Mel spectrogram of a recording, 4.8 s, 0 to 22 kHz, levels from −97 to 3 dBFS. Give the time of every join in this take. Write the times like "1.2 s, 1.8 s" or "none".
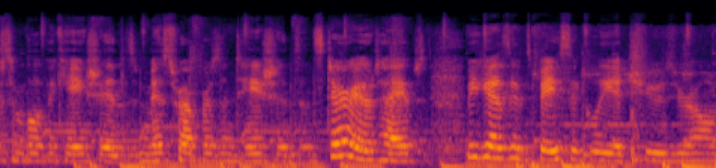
3.0 s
